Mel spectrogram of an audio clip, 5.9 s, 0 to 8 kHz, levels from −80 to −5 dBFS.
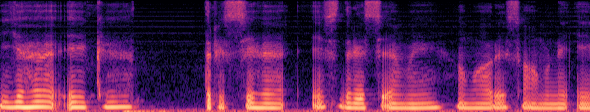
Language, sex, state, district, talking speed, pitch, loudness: Hindi, male, Bihar, Vaishali, 110 wpm, 120 Hz, -19 LUFS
